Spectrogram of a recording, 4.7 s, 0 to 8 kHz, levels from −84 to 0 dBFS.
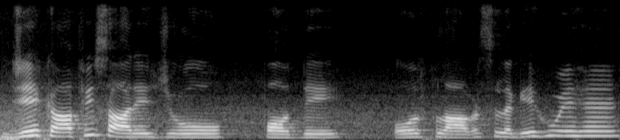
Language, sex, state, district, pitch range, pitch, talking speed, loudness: Hindi, female, Punjab, Kapurthala, 195-255 Hz, 200 Hz, 130 wpm, -16 LUFS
